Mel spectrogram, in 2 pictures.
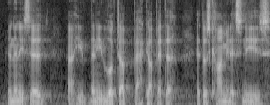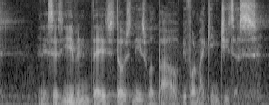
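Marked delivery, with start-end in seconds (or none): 6.7-10.6 put-on Dutch accent, unconvincing, badly done. Quoting a man who looked up at communist soldiers' knees: attempted dutch accent. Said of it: "I wanted to practice a Dutch accent".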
